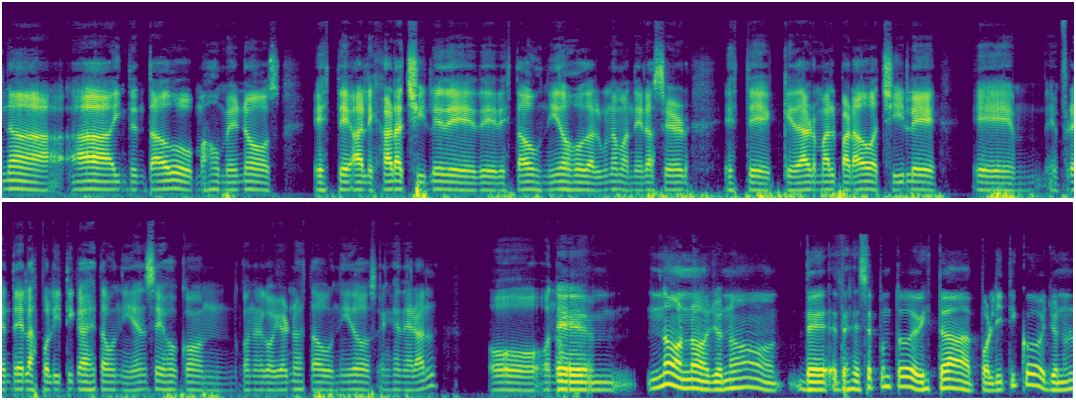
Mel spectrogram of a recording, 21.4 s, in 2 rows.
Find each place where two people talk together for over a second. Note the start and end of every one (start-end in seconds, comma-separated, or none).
none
